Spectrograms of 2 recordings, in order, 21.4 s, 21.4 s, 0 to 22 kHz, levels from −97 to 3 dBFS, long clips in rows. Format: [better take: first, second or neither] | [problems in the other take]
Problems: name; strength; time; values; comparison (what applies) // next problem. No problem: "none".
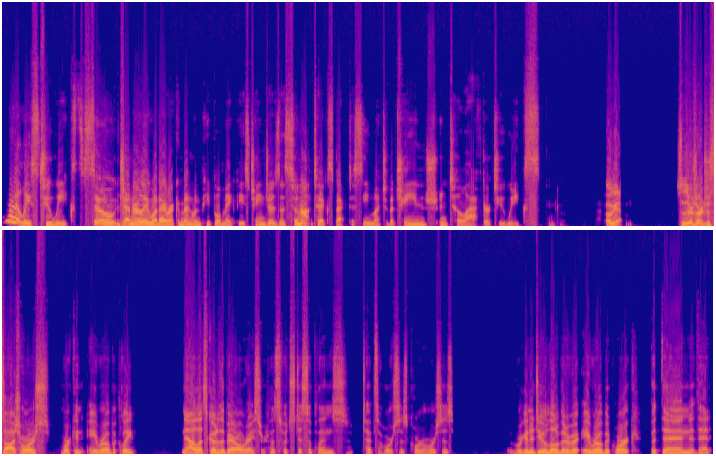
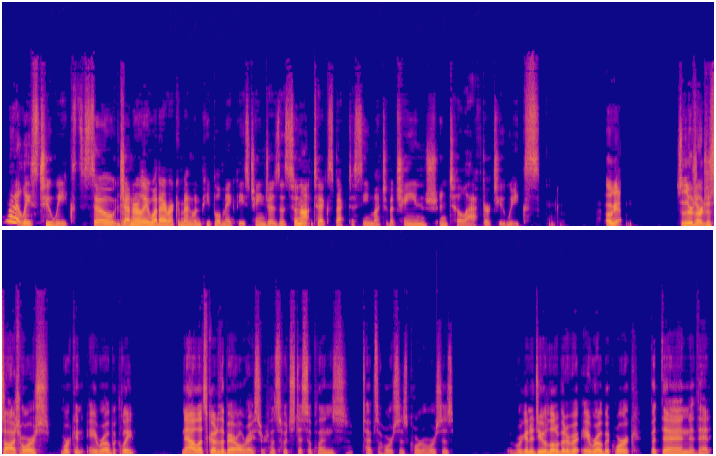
second | distortion; slight; 10 dB below the speech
